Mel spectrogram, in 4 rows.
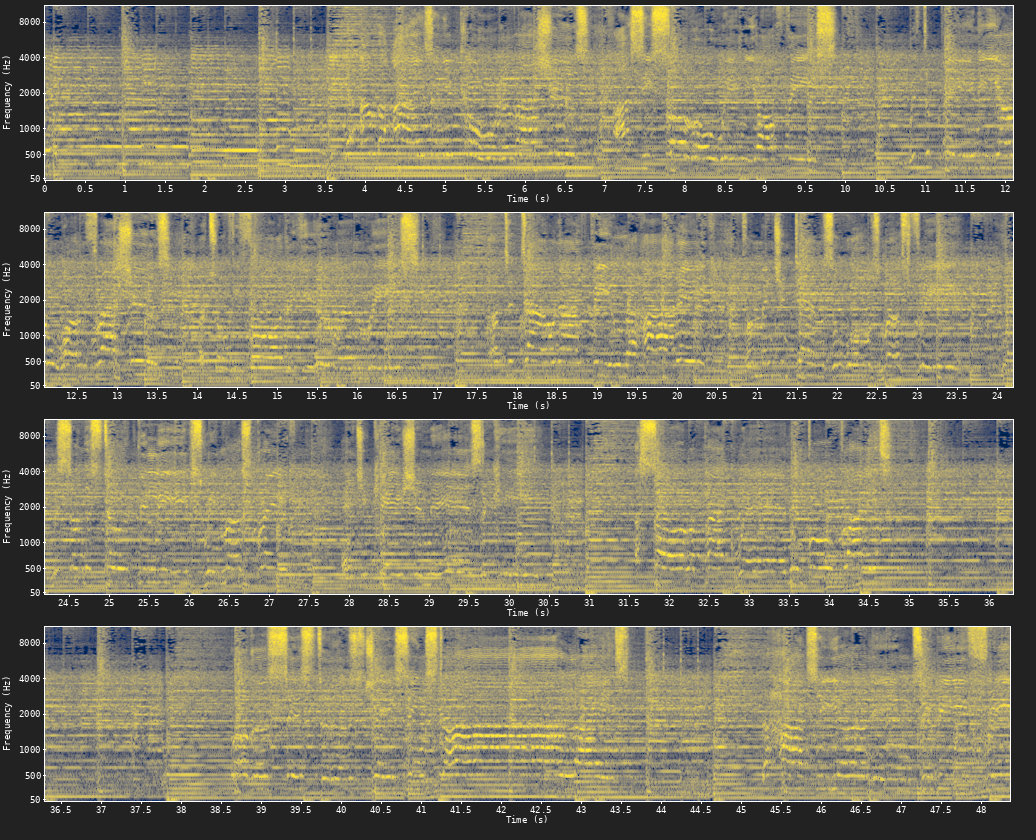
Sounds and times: Music: 0:00.0 - 0:48.3.

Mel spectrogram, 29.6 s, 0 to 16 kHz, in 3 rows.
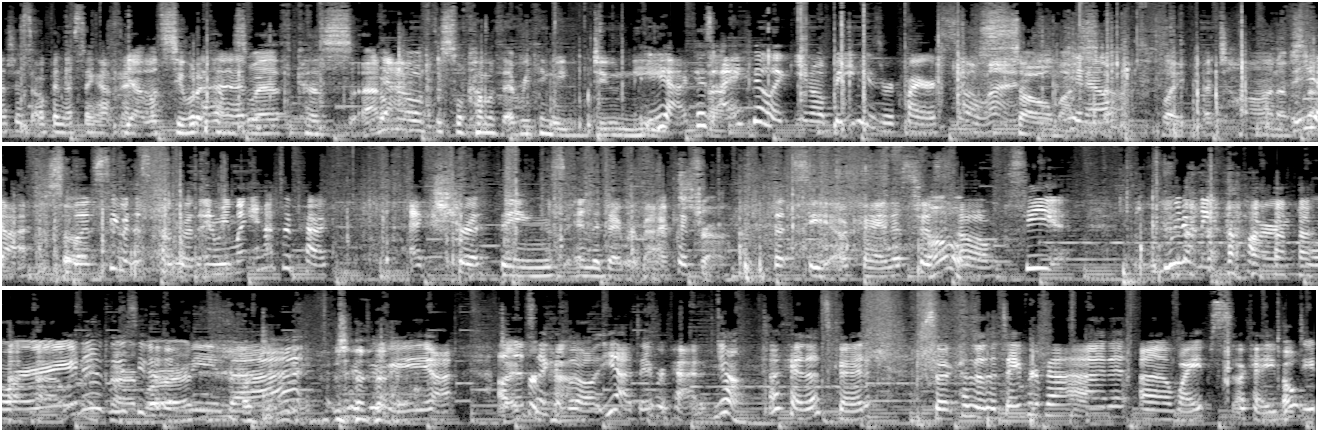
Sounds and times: Music: 0:00.0 - 0:29.5.

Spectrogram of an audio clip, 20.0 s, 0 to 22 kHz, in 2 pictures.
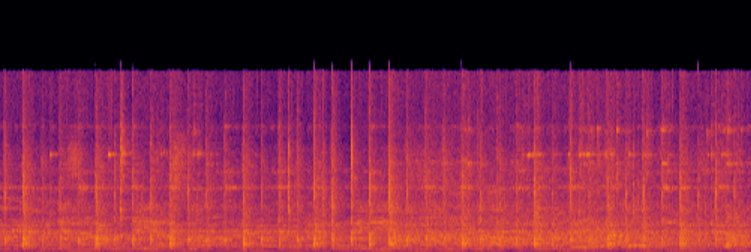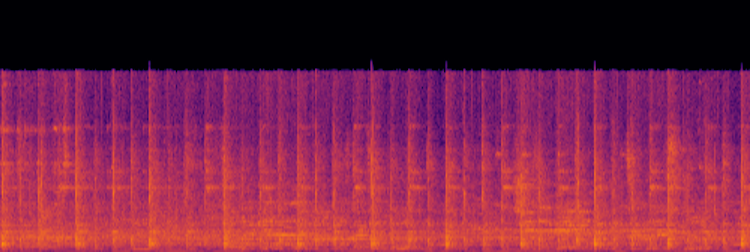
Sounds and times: Drum: 0:00.0 - 0:20.0
Drum kit: 0:00.0 - 0:20.0.

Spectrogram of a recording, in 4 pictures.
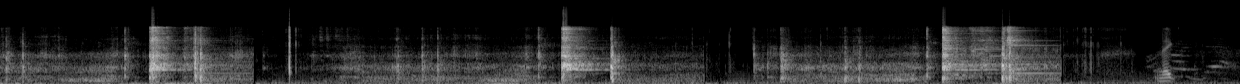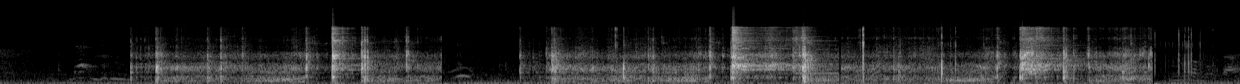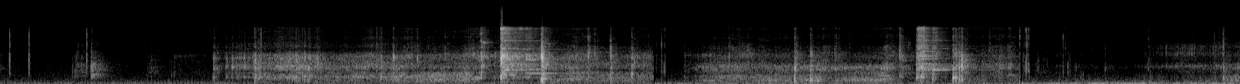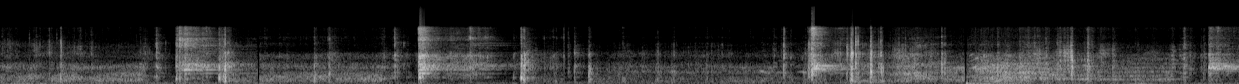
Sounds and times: Speech: 0:24.3 - 0:24.9.

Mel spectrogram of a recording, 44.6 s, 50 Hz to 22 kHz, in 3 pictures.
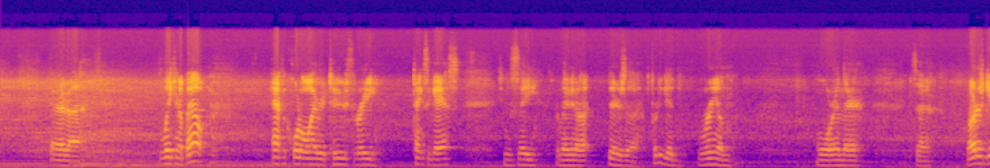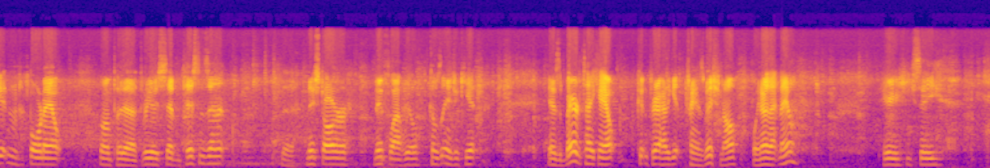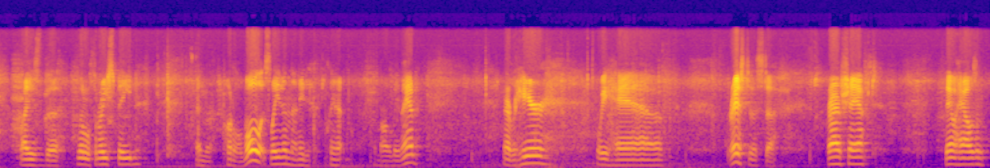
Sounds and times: Speech: 0:00.8 - 0:01.3, 0:02.4 - 0:03.2, 0:04.1 - 0:06.9, 0:07.5 - 0:11.0, 0:12.2 - 0:13.0, 0:13.7 - 0:15.8, 0:16.4 - 0:18.3, 0:19.0 - 0:22.2, 0:23.1 - 0:26.9, 0:28.1 - 0:29.2, 0:30.0 - 0:31.9, 0:32.6 - 0:36.0, 0:37.2 - 0:39.8, 0:40.6 - 0:41.5, 0:42.1 - 0:43.0, 0:43.9 - 0:44.5.

